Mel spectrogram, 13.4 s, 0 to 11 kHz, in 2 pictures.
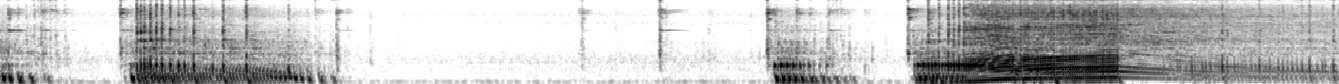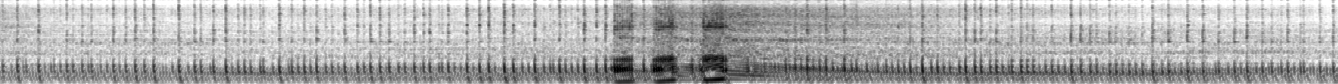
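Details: Ported Husqvarna 61 chainsaw with aftermarket 268 top end and crank swap, not yet broken in: a few pulls, then a crisp two-stroke scream that dips under load in firewood and recovers fast. It is healthy and strong.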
